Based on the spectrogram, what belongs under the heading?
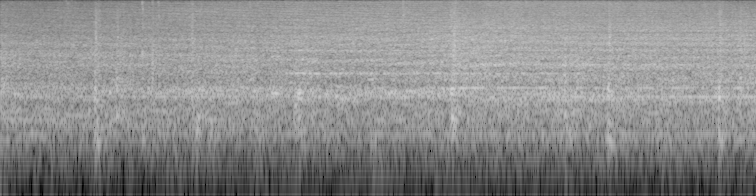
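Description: Trenitalia Jazz electric multiple unit rolling slowly past, a steady hiss of wheels on rail with a faint electric whine. A few sharp clicks come from the wheels over the track.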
